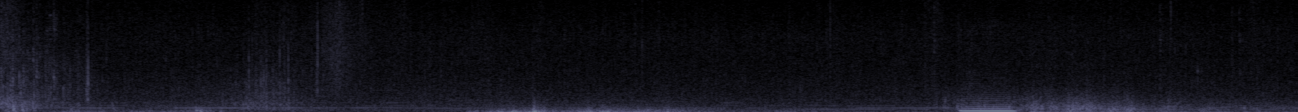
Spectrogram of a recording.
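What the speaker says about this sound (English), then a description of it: "There's the rain again." Rain and rolling thunder in the terraforming game Terra Nil, a steady downpour with low rumbles building and fading, joined by a brief tonal game cue near the end, no talking.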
